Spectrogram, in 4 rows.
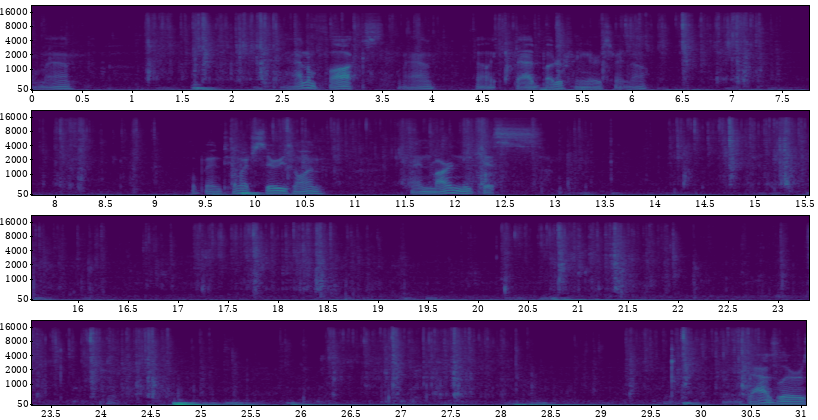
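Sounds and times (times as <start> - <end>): trading cards rustling: 0.0 - 31.0.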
